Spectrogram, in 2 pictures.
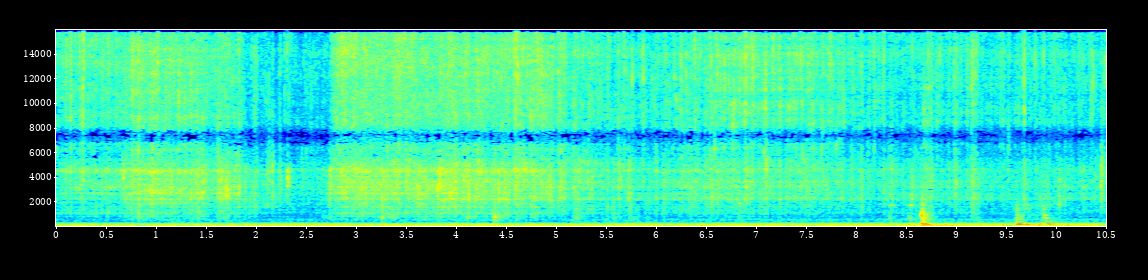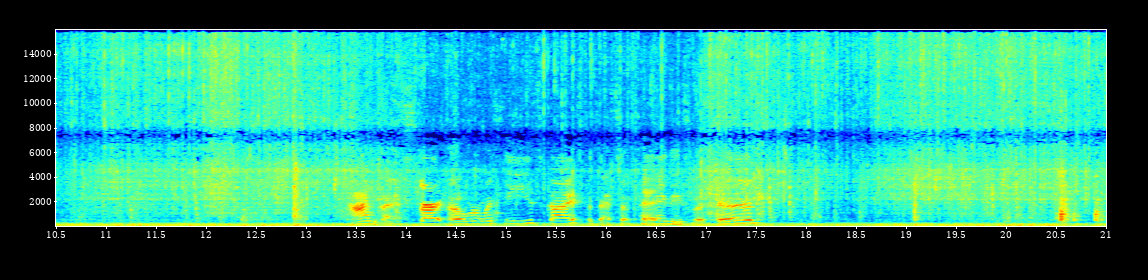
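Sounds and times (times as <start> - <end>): fritters sizzling in a pan: 0.0 - 21.0
spatula scraping and tapping pan: 19.9 - 21.0.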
